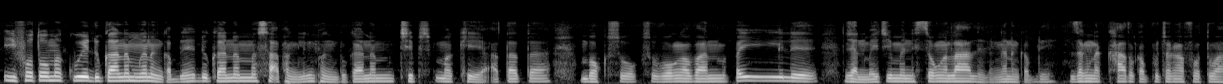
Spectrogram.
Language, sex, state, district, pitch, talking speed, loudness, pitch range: Wancho, male, Arunachal Pradesh, Longding, 135 Hz, 205 wpm, -19 LUFS, 130-155 Hz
